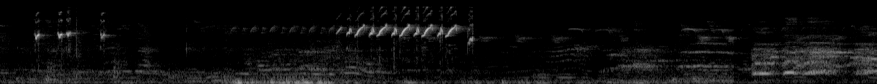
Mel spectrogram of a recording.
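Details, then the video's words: Hill blue flycatcher calls used as a lure. A few sharp high chirps open, then a fast burst of about a dozen bright repeated notes, followed by scattered varied chirps and lower mixed sounds. "Ampuh pancing bunyi Mantenan Gunung!"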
